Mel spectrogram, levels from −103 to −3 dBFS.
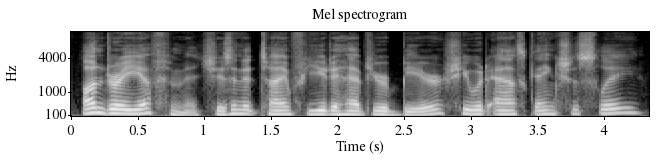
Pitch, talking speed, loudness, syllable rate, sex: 150 Hz, 205 wpm, -20 LUFS, 4.8 syllables/s, male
